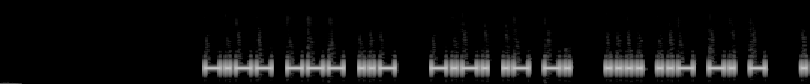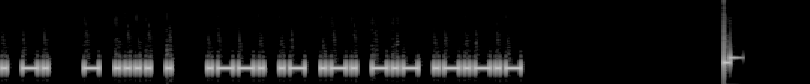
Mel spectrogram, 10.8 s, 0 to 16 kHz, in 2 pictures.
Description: Morse code, heard as a keyed tone, about 34 wpm, 700 Hz. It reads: YOU CAN HUNT IN THE PARK.
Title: Sentences from Top 1600 Words 35wpm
